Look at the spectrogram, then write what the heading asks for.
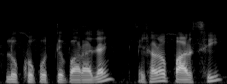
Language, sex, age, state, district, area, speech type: Bengali, male, 45-60, West Bengal, Hooghly, urban, spontaneous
